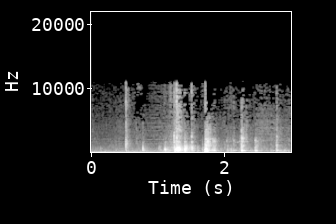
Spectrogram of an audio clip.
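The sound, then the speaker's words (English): Someone rummages through a cupboard looking for a kettle: a flurry of irregular knocks and clatters of doors and kitchenware, several sharp bangs in quick succession with no talking. “Come in, I'll see if I can find Kettle.”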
